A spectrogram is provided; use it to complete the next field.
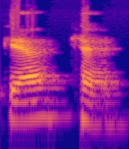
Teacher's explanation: ख्या बोल लेंगे तो थोड़ी ज्यादा हवा निकल रही ना मुंह से, तो इसीलिए ये क्या होगा, ज्यादा वाला महाप्राण।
